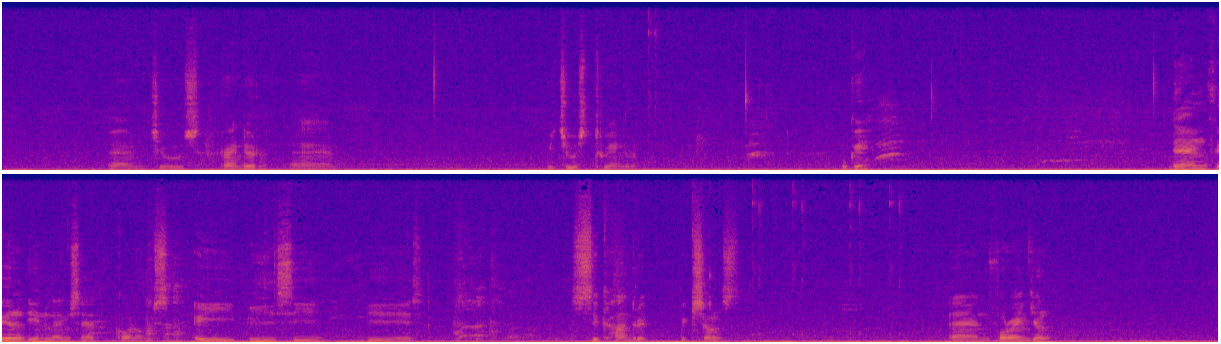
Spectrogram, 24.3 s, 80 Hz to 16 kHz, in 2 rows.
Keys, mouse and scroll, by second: 6.4 click, 19.6 click, 20.0 click, 20.6 click, 21.0 click.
